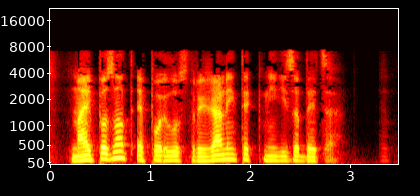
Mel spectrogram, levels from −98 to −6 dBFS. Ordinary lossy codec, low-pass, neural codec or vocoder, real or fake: MP3, 32 kbps; 7.2 kHz; codec, 16 kHz, about 1 kbps, DyCAST, with the encoder's durations; fake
